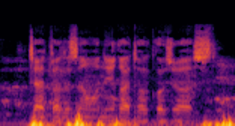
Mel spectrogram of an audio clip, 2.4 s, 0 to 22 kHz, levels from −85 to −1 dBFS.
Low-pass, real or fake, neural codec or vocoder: 10.8 kHz; real; none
